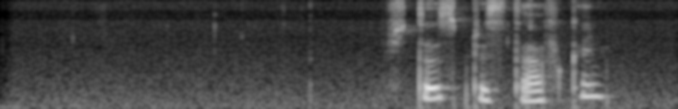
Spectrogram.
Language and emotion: Russian, neutral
